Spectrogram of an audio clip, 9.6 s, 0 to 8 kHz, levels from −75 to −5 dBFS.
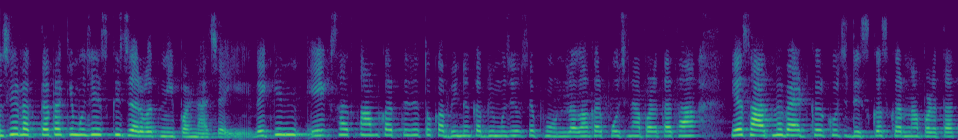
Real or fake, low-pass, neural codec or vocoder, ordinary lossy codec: fake; 7.2 kHz; vocoder, 22.05 kHz, 80 mel bands, WaveNeXt; none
